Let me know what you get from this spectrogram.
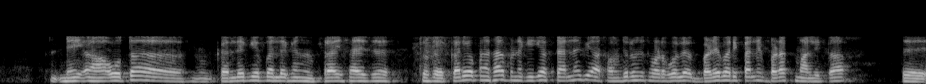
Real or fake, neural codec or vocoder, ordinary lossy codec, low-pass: fake; codec, 16 kHz, 8 kbps, FreqCodec, smaller model; none; 3.6 kHz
